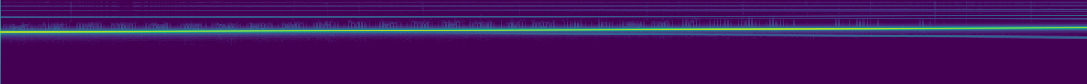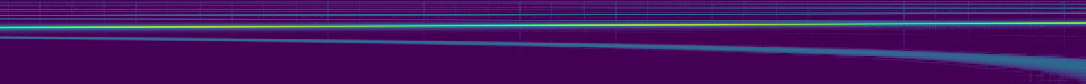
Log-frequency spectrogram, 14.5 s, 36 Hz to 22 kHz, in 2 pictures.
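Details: Hearing-test frequency sweep: a steady pure sine tone climbing slowly and smoothly from a high whistle to a piercing pitch, part of a sweep from 20 Hz to 20 kHz.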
